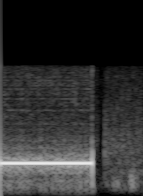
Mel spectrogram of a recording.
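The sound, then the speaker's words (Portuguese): Ringback tone while placing a phone call: one steady, mid-pitched electronic tone lasting about a second, then cut off to near silence with faint line noise. “Tô rapidinho, cara. Tô ligando só pra ele, deixa.”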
